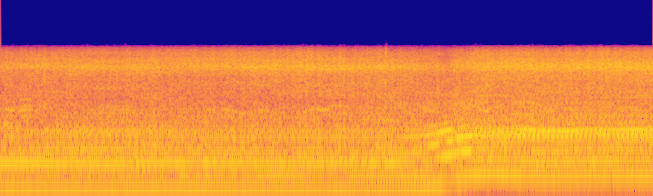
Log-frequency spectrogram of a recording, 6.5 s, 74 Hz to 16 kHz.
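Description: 4x4 off-road vehicle engine running steadily; a little over four seconds in the sound changes abruptly and an engine revs up, climbing in pitch and then holding steady at higher revs, louder.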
